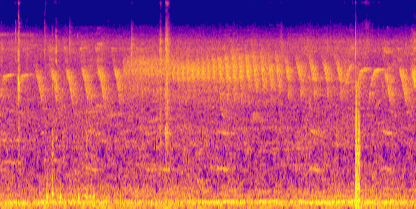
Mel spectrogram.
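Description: A bird calling over and over: a series of high, falling whistled notes, spaced at first, then running together into a fast trill through the middle before slowing to separate notes again near the end.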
